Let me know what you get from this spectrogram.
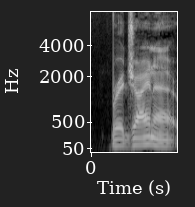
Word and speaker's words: Regina: The gag, Regina rhymes with vagina.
